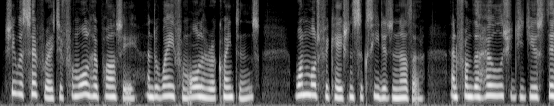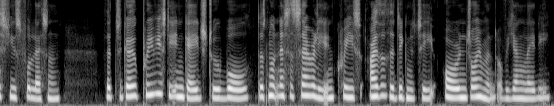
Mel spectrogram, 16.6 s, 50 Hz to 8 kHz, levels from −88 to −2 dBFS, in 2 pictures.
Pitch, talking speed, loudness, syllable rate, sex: 230 Hz, 170 wpm, -17 LUFS, 5.9 syllables/s, female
